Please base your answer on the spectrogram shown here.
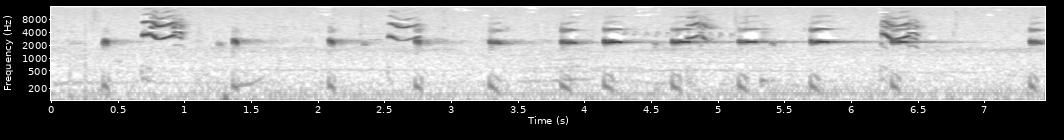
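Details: Rail lure calls for night net trapping: a quick, uneven series of short, high, clipped notes, nearly two per second, mixed with wavering squeals, over a continuous low rumble.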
